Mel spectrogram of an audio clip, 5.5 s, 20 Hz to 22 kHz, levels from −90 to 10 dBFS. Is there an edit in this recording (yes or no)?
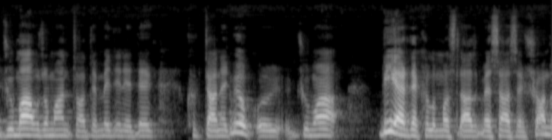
yes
